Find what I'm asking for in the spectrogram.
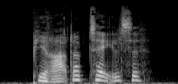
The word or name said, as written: piratoptagelse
